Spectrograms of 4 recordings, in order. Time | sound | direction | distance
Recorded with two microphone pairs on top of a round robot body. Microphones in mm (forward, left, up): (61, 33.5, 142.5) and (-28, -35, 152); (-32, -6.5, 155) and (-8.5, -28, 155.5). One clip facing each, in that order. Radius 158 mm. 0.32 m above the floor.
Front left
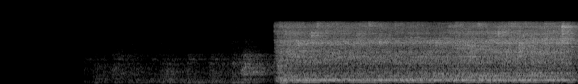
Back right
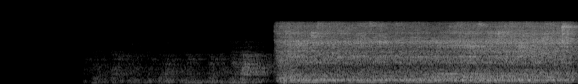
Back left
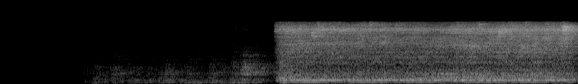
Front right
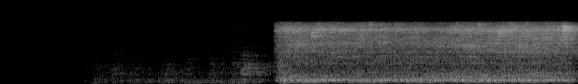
0.8 | writing | 120° right | 1.1 m
2.7 | frying | 15° right | 0.6 m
